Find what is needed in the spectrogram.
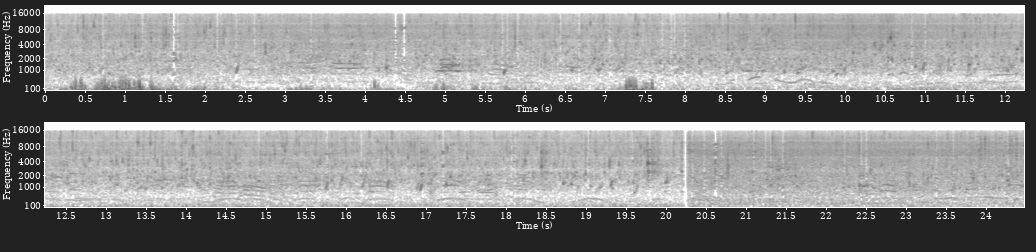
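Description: Shallow river trickling steadily over stones. Low thumps, the loudest sounds, come about a second in and again about seven seconds in.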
